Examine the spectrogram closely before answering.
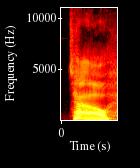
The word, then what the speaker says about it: tau: words please repeat sigma tau is equivalent to our t and pronounced as the t in tip please repeat upsilon this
